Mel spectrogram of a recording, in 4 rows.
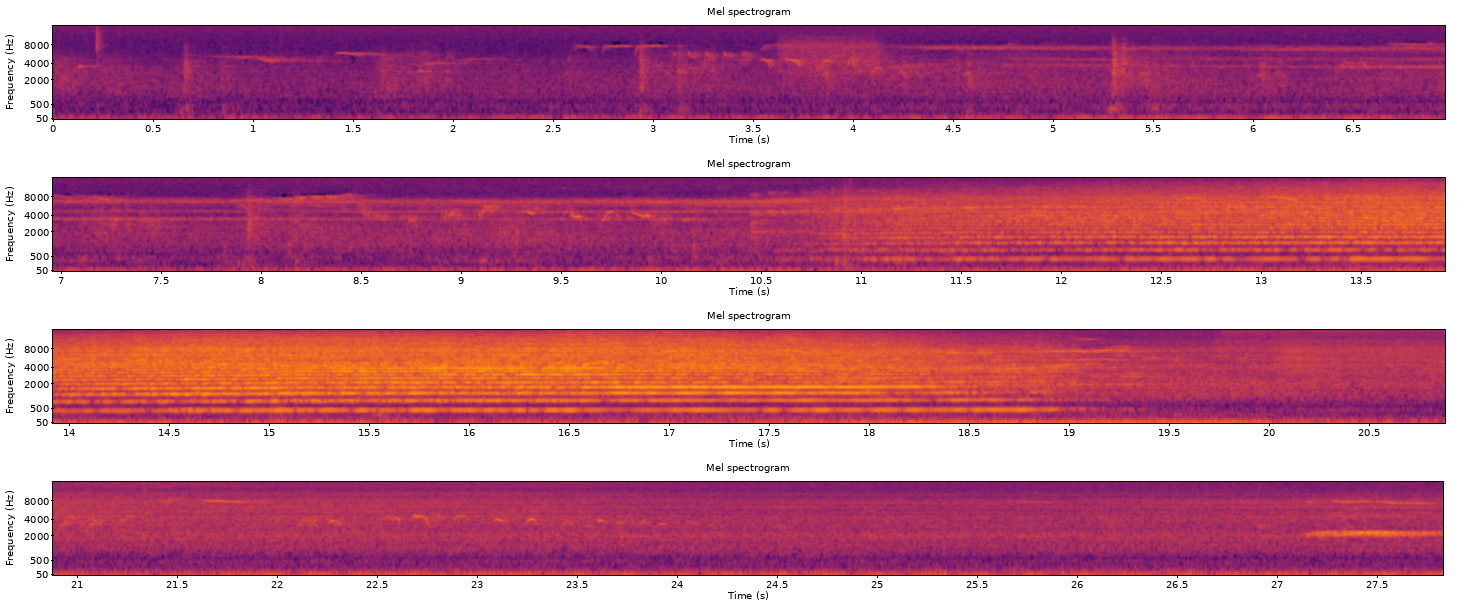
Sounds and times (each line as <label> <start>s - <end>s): small diesel train 0.0s - 27.8s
